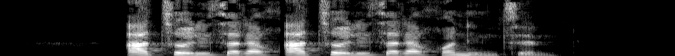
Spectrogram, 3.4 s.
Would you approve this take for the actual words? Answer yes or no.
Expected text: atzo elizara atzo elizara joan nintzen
yes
